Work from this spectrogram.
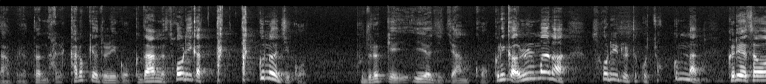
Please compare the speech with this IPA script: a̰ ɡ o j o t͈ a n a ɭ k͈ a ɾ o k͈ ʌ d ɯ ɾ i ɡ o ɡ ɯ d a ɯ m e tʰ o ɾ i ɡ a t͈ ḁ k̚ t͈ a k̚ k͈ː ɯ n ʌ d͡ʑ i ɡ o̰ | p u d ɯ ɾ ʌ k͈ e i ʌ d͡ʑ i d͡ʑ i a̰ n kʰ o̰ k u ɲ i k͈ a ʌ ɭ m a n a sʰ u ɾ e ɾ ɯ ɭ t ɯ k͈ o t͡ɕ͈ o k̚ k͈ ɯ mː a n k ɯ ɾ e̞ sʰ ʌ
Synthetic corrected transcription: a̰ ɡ o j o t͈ ʌ n a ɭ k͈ a ɾ o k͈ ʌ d ɯ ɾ i ɡ o k ɯ d a ɯ m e sʰ o ɾ i ɡ a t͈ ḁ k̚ t͈ a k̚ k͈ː ɯ n ʌ d͡ʑ i ɡ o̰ | p u d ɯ ɾ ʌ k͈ e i ʌ d͡ʑ i d͡ʑ i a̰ n kʰ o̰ k ɯ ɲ i k͈ a ʌ ɭ m a n a sʰ o ɾ i ɾ ɯ ɭ t ɯ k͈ o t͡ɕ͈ o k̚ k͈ ɯ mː a n k ɯ ɾ e̞ sʰ ʌ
